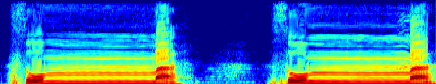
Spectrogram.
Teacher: ketika mim itu berharakat tasdid wajib ditahan suara gunahnya ya tidak boleh langsung tumma Antum tapi tahan dulu suara mimnya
